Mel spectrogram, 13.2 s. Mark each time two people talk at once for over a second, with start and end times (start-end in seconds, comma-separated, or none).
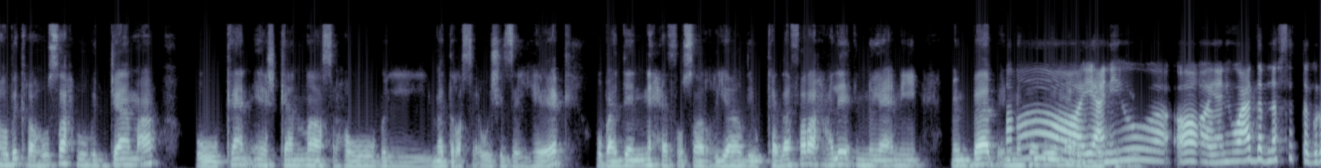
10.1-11.6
